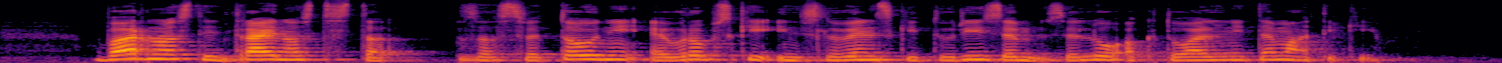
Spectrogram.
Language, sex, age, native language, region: Slovenian, female, 18-29, Slovenian, Carinthia region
